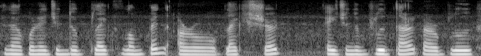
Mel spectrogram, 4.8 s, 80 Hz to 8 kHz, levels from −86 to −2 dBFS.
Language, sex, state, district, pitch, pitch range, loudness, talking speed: Nagamese, female, Nagaland, Dimapur, 195 Hz, 190-205 Hz, -17 LUFS, 150 wpm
